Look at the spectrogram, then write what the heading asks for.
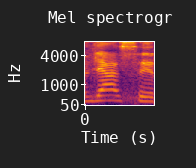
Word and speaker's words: Llacer: Gente, nós estamos aqui na Expo 2017 com a Lhasser. Acertei? Isso mesmo, Lhasser. Como é que se pronuncia?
